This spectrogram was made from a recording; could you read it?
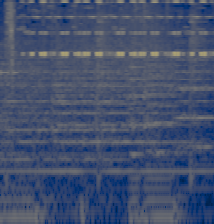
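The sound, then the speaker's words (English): A cartoon radar scanning effect as Scout, the voice assistant of Carl the super truck, starts the radar. Steady, rapid high-pitched electronic beeps, about seven in two seconds, play over a low pulsing electronic throb. No voices. “Initiating the radar.”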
